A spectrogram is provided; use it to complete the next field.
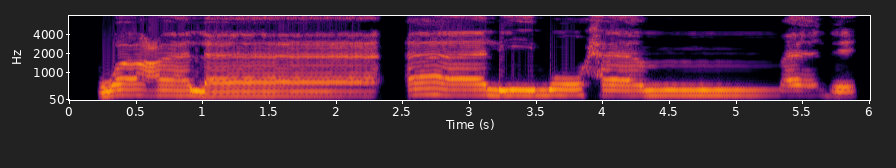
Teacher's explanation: ডাল কলকলার হরফ নিচের দিকে ধাবিত করে ধাক্কা দিয়ে উচ্চারণ করে সাকিন করে ফেলবো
